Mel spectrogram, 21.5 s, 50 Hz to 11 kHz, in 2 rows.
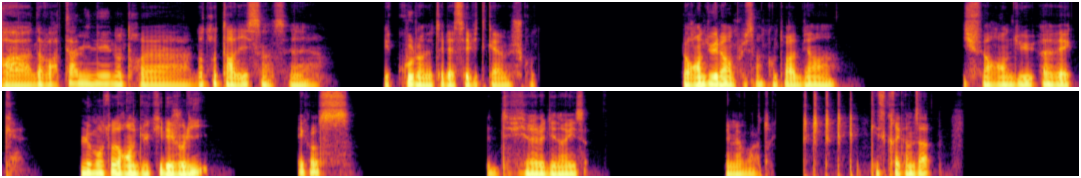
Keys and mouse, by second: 4.0-5.3 middle drag, 6.5 ctrl+s, 7.3 z, 11.8 click, 12.6-13.2 drag, 15.6 click, 16.6 click, 21.3 click.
